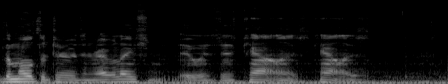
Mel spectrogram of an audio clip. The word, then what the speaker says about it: Revelation: Revelation. It's not Revelations. This is what I'm told.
